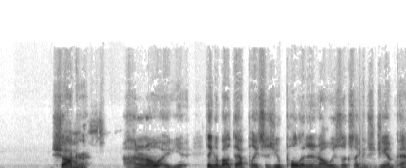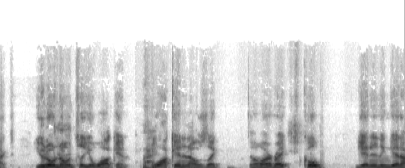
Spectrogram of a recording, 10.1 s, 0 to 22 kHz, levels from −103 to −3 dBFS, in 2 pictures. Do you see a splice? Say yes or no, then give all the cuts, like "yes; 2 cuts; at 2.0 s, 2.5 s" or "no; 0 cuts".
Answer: yes; 2 cuts; at 2.6 s, 6.8 s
